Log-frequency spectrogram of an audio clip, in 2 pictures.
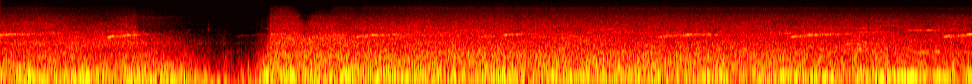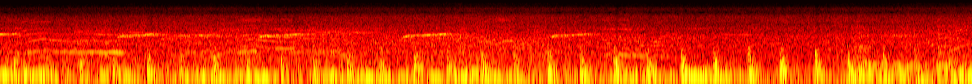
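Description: River-rapids ride raft sliding down a slatted wooden ramp into the water, a steady rumble of rushing water with a short high squeak repeating about once a second. In the last few seconds the raft is in the pool, with choppy splashing and sloshing of water against it.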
